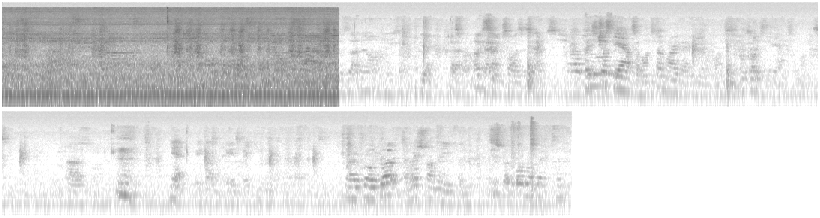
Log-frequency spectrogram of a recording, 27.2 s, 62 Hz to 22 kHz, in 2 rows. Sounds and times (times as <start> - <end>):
Speech: 0.2 - 13.7, 16.4 - 17.8, 19.3 - 23.1.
